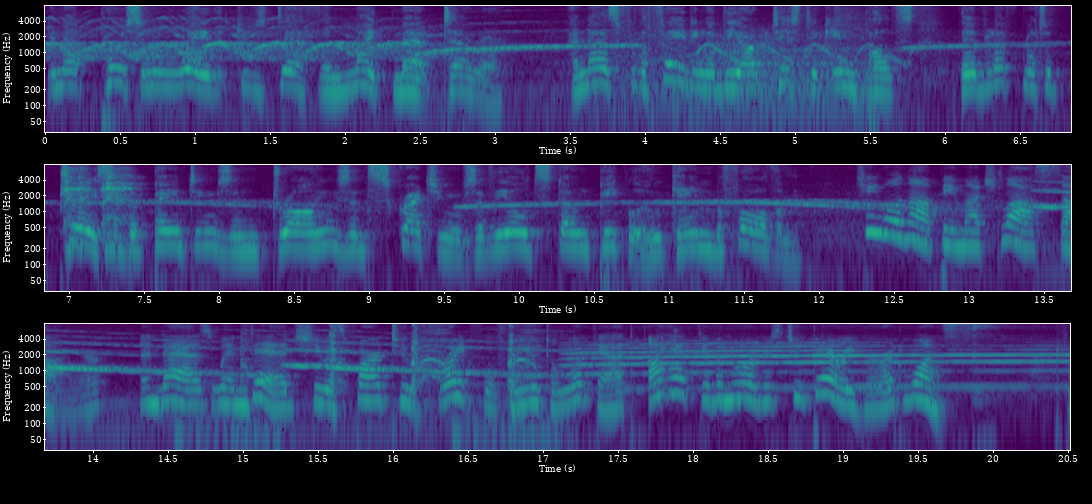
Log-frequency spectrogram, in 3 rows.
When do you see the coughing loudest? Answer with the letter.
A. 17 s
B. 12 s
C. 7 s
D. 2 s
C.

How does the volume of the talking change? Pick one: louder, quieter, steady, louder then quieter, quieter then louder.
steady.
